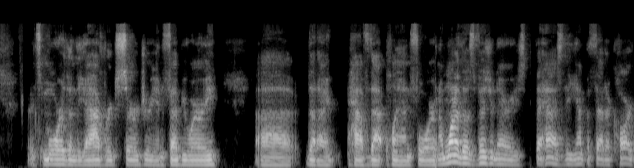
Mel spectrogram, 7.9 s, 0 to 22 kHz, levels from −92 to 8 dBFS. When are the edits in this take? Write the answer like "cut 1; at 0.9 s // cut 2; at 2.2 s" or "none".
cut 1; at 5.4 s // cut 2; at 6.6 s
